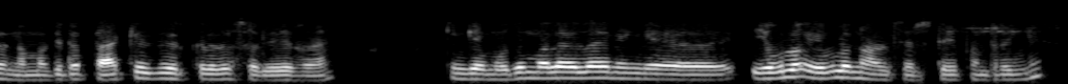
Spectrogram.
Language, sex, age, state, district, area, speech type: Tamil, male, 18-30, Tamil Nadu, Nilgiris, urban, conversation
